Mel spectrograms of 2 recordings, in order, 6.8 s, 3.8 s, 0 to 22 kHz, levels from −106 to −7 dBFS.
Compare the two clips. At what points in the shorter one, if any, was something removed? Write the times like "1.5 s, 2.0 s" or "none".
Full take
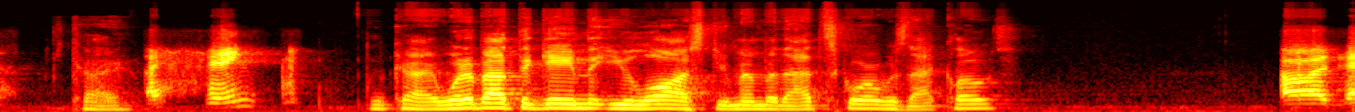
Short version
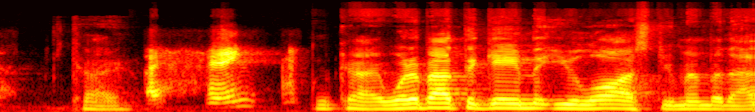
1.5 s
